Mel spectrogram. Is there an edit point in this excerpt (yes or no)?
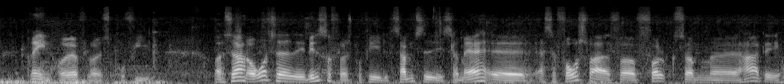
yes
